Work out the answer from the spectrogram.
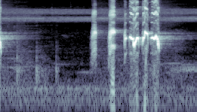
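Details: Vocal sooty-headed bulbul calling out to a rival, a lure recording: after a pause, one quick burst of four or five bubbly, warbled whistles, with a faint constant high whine behind.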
